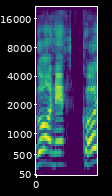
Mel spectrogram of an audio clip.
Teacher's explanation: ઘોષની અંદર કંઠીયમાં ગ અને ઘ છે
